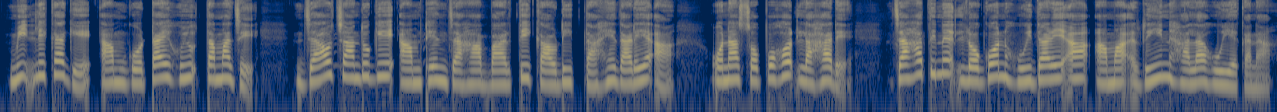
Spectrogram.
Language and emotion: Santali, neutral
